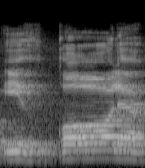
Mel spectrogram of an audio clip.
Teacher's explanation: ഖാഫിനും അലിഫിനും തഫ്ഖീം തടിപ്പിച്ച് പറയാം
